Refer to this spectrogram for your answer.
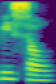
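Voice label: "pisau", Indonesian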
